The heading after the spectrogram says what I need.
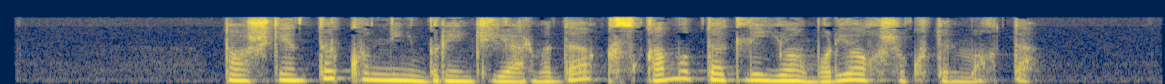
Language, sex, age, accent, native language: Uzbek, female, 19-29, Toshkent shahri, Uzbek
